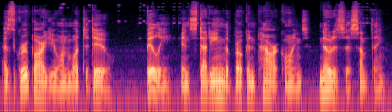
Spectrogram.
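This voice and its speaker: A man's voice: sits low, lively intonation, normal speed, darkish tone, no room sound. A man narrating an audio drama in a scripted storytelling style.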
